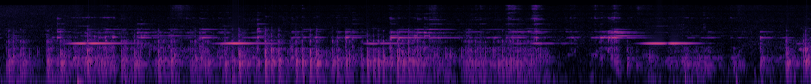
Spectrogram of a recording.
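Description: Drinking glasses and kitchenware clinking with many quick light knocks, with glass ringing out in short clear tones several times.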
